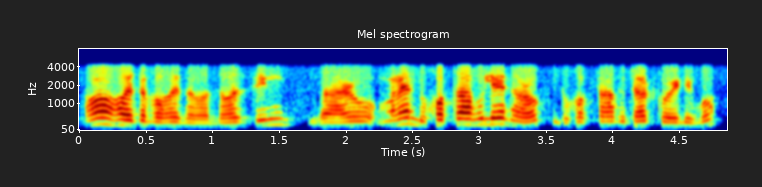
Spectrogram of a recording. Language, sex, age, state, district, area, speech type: Assamese, male, 60+, Assam, Darrang, rural, conversation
